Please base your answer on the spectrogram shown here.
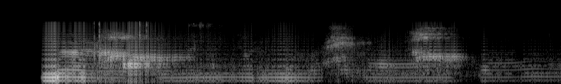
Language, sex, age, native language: Icelandic, male, 8, Icelandic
